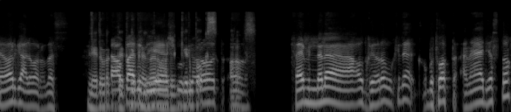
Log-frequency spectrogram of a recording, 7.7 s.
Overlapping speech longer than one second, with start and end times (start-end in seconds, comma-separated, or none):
1.7-3.7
